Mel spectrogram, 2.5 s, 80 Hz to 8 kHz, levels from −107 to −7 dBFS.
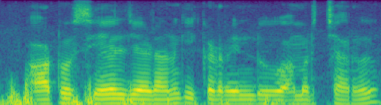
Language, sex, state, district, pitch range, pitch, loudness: Telugu, male, Andhra Pradesh, Sri Satya Sai, 120-130 Hz, 120 Hz, -16 LUFS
